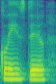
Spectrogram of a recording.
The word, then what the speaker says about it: Glaisdale: Um, so tell me a little bit more about Glazedale. Am I pronouncing that correctly?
